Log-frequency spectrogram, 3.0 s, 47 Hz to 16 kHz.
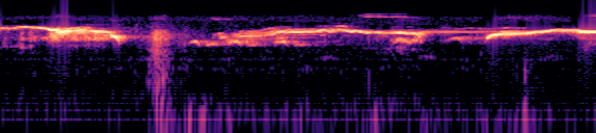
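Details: Nest-camera recording from 17 April 2023, 07:24, of an American bald eagle at Dale Hollow Lake reservoir, Kentucky-Tennessee. A long, high, wavering whistle carries on almost without a break, with a few soft knocks and bumps beneath it.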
